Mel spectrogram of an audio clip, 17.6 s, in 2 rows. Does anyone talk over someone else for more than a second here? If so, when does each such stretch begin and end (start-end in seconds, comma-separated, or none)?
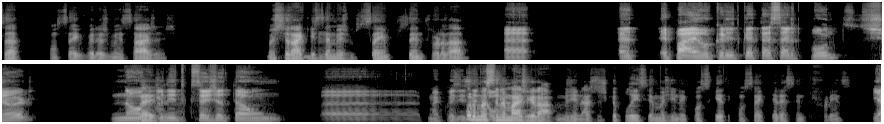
none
